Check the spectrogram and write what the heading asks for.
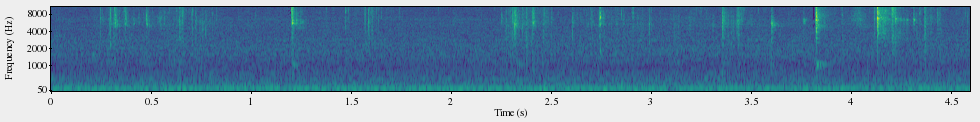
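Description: Whole crabs being put by hand into a stainless steel pot of boiling broth: scattered light clicks, knocks and small splashes as the shells hit the pot and the liquid. A steady low hum runs underneath.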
